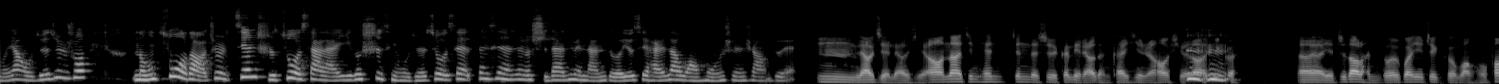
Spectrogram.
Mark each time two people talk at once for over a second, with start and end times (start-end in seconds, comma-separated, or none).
none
